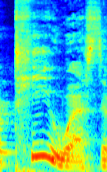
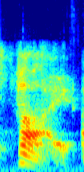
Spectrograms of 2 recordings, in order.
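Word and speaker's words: Ti: And it was directed by Ty West, or T West, if that's how you're pronouncing it, because it's spelled T I. – I feel like it's Ty. – It is Ty West.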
